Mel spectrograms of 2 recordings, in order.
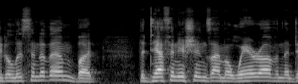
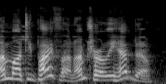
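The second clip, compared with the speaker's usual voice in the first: put-on British accent, pitched higher; 6 semitones higher than usual. Mocking a leader's reply to critics, Richard Dawkins impression. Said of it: "he says it in his lovely British accent".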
